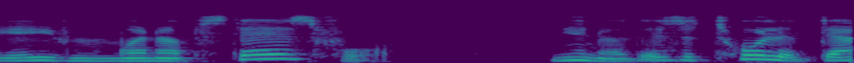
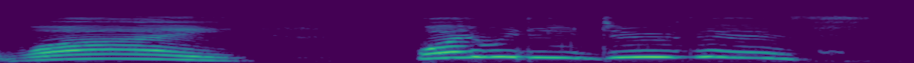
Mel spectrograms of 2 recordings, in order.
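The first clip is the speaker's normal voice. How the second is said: high, slow, tearful imitated wail; imitating breaking down; 10 semitones higher, 6 dB louder, much slower than usual. Retelling her police interview, a high imitated tearful wail. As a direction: mimic her falling apart, voice pitched way up. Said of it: "she starts breaking down about".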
